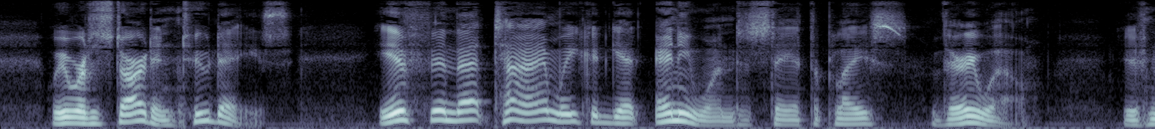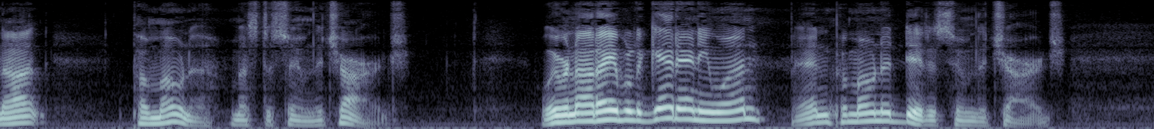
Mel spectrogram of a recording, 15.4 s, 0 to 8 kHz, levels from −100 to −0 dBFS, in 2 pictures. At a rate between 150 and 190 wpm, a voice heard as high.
No: average, 170 wpm; medium, 150 Hz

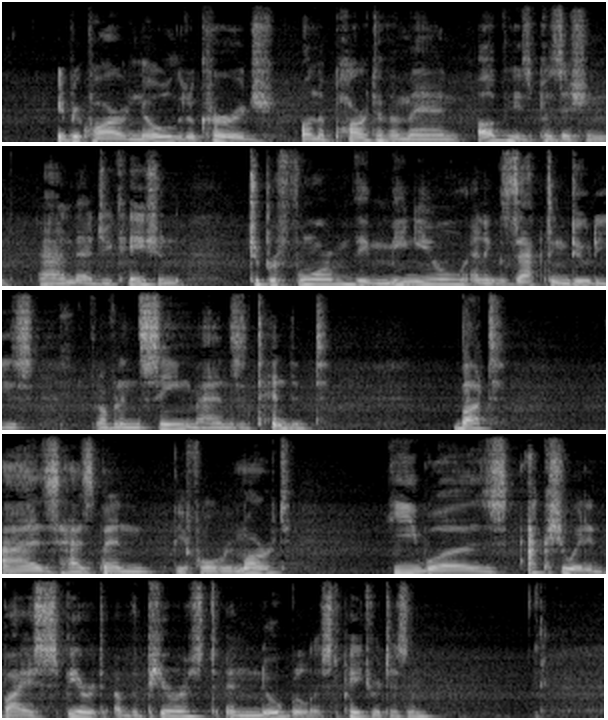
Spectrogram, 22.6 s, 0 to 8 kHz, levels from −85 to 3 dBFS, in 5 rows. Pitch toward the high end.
No: low, 105 Hz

